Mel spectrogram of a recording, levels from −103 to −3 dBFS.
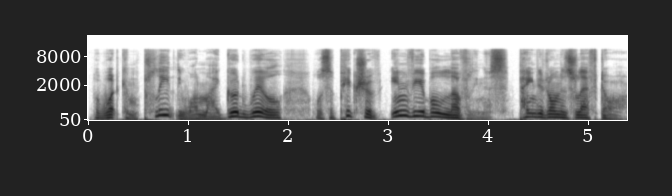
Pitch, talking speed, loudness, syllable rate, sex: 135 Hz, 200 wpm, -18 LUFS, 6.0 syllables/s, male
